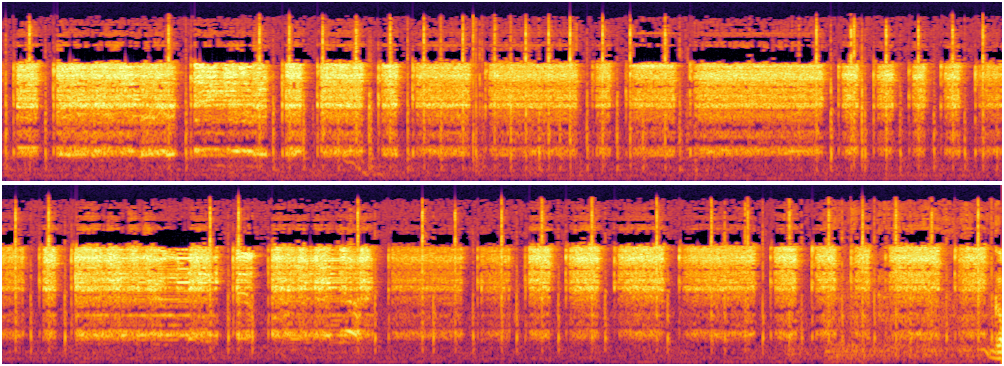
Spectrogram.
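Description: Lalaloopsy toy alarm clock radio's small speaker playing garbled, static-laden radio, cutting out briefly again and again as it is stepped through the stations.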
